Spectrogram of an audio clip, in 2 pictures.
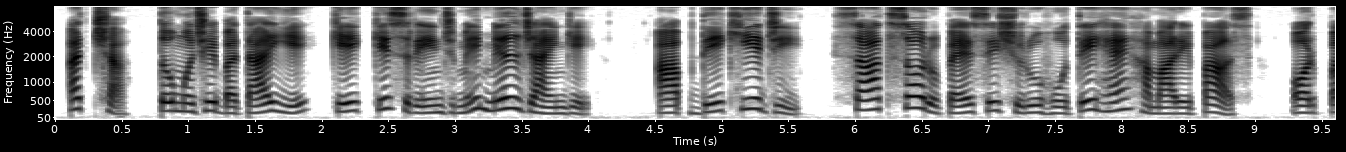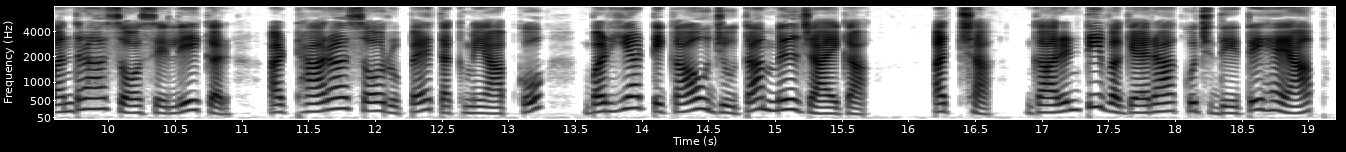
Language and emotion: Hindi, neutral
